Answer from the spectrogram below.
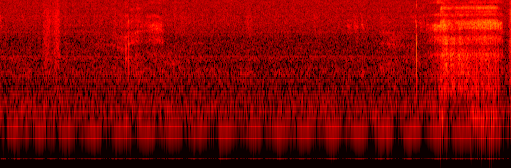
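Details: Tyler, a rescue pit bull napping in a chair, a loud snorer: low, rumbling snore, steady throughout with a louder snort near the end; ordinary dog snoring.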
